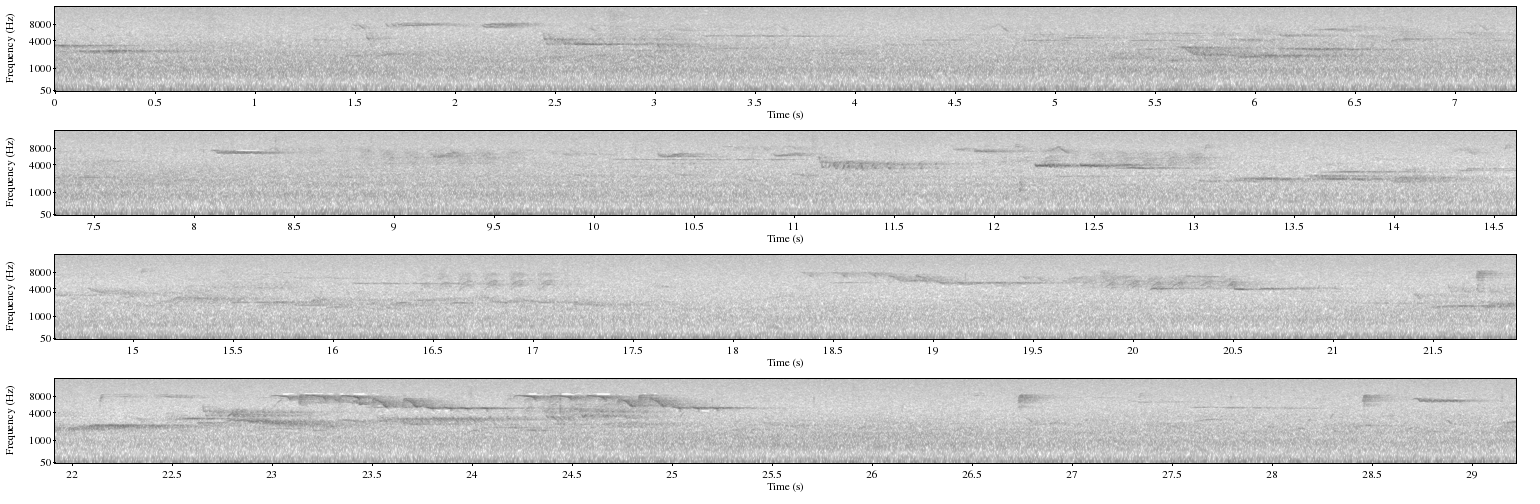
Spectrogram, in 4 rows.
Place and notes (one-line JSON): {"title": "Suchsdorf forest, Kiel, Deutschland - Forest ambience with anthropophony", "date": "2020-04-12 18:15:00", "description": "Forest ambience with anthropophony, a horse and some people passing by, birds, wind in the trees, dog barking, distant traffic noise and bassy agricultural machinery. Zoom H6 recorder in-built xy microphone with furry wind protection.", "latitude": "54.35", "longitude": "10.07", "altitude": "17", "timezone": "Europe/Berlin"}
